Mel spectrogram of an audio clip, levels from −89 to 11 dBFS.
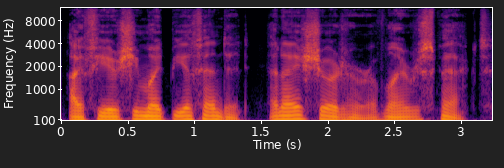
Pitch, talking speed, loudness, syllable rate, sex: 95 Hz, 240 wpm, -17 LUFS, 6.4 syllables/s, male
